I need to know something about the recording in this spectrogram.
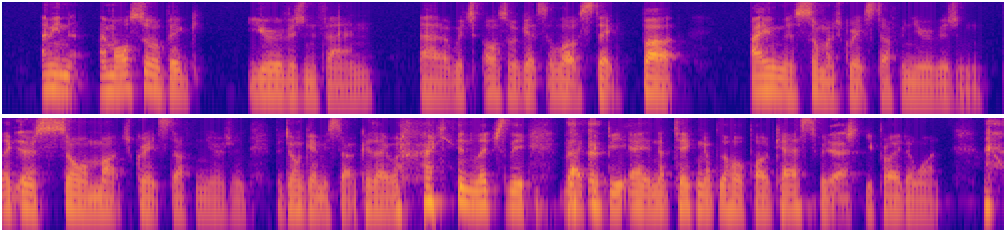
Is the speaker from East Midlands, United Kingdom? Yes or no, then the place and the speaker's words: no; Inverness, Scotland, United Kingdom; because my mom's family are from Edinburgh, so we would drive from Inverness, which is my hometown, down to Edinburgh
